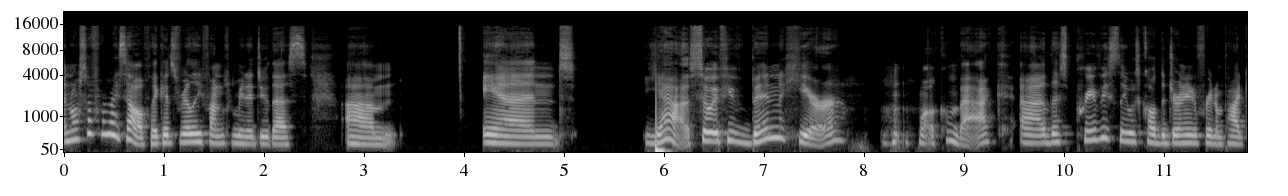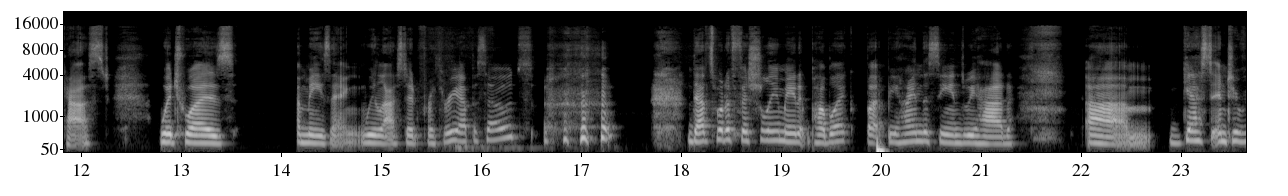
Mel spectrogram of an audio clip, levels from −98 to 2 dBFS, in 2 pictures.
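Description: At 5.92 to 6.03 s, just before "so if you've been", there's a phantom power thump: supply switched on or off on a live input, the step punching through the coupling caps as a deep thud peaking around −12 dBFS and dying in 26 ms. Same again at 19.96 to 20.03 s, between "officially made it public" and "behind the scenes we", decaying in 16 ms.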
